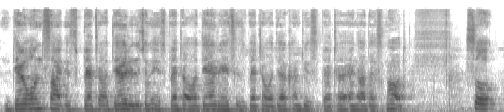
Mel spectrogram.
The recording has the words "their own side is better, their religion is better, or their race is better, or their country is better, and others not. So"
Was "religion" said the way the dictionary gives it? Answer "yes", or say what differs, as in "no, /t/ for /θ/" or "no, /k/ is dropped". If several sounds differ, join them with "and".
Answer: yes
